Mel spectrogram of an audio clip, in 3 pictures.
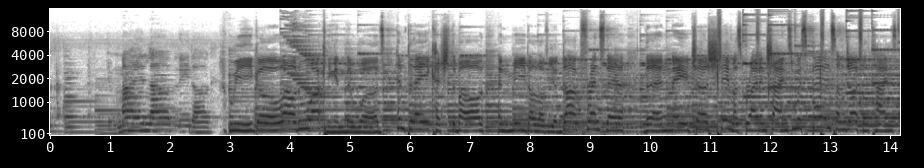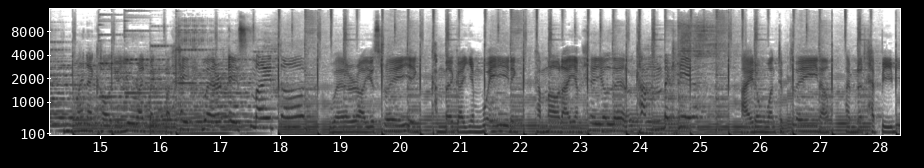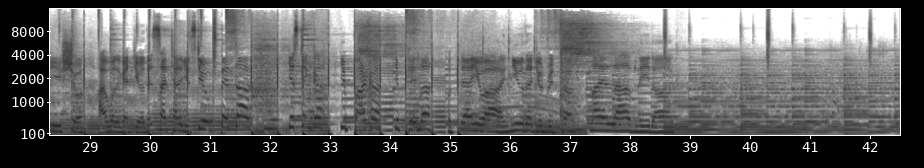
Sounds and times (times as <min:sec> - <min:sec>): Music: 0:00.0 - 0:42.5.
